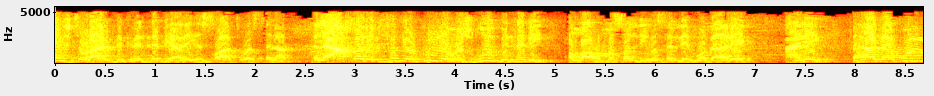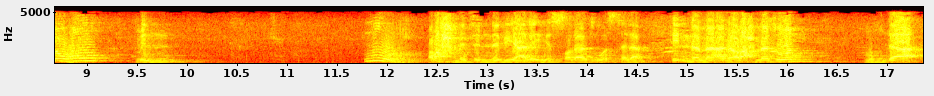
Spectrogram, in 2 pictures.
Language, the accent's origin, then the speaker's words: Arabic; Syria; بعدين عندنا في الشام إذا كنا في مجلس صلاة على النبي أو مولد مثلا، نريد من الناس أن يصلوا على النبي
